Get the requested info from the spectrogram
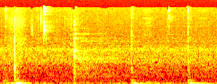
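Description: Faint scattered clicks and soft taps of a stylus on a pen tablet as an equation is handwritten, about five in two seconds.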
